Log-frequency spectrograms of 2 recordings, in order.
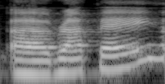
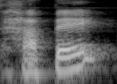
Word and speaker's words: rapé: that in there and the last one is rape also pronounced hap um because it's spelled r a p it has an accent over the e but that looks like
